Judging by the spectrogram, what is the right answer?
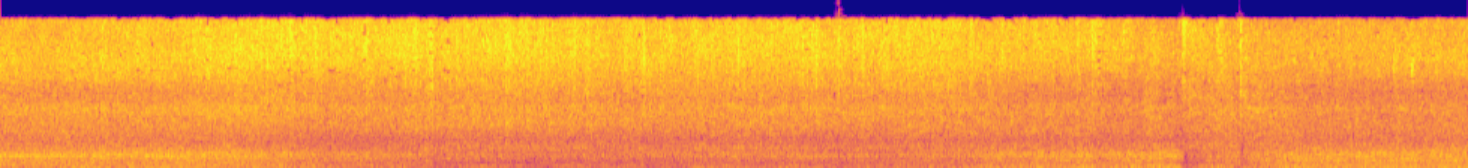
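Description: Sawdust airflow dryer running: its centrifugal blower drives a loud, steady rush of air through the ducts.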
